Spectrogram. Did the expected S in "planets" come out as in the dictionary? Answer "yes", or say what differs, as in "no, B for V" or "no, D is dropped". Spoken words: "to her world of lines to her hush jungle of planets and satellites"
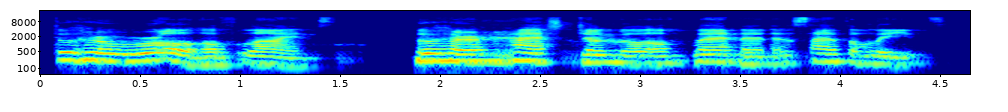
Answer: no, S is dropped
